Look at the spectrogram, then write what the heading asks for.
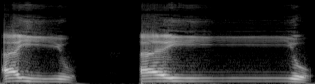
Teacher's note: ya ni bersifat rakhawah. Suara yang terlepas. Jangan tahan dia.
